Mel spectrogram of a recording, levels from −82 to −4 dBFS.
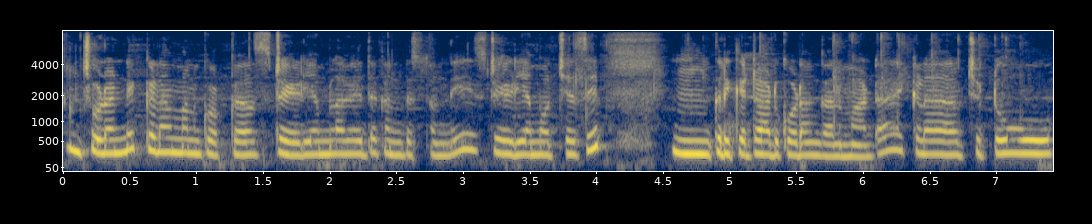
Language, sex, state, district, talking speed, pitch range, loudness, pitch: Telugu, female, Andhra Pradesh, Chittoor, 130 wpm, 245-280 Hz, -17 LUFS, 260 Hz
